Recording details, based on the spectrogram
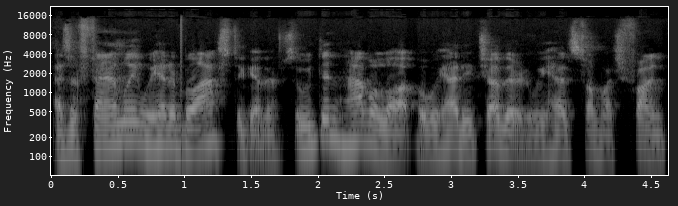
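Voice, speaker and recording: A man with a Canadian accent talks at a very fast pace. His pitch is fairly high, with ordinary variation. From eastern Ontario, Canada (Hawkesbury). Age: 70s. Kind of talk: podcast interview.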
